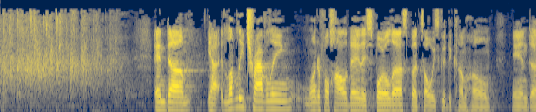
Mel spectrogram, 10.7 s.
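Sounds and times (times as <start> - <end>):
audience clapping in a church: 0.0 - 2.8
speech: 3.1 - 10.7.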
